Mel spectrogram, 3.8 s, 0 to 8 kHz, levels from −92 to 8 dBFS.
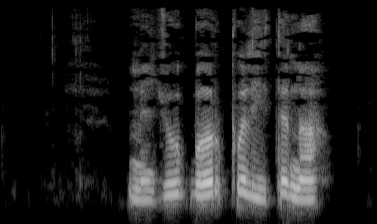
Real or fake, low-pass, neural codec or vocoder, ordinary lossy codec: real; 7.2 kHz; none; MP3, 32 kbps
